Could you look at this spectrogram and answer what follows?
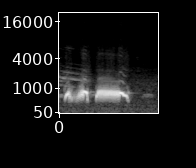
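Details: Loud, clear spotted dove calling coo from a decoy recording used to provoke and train doves. A quick double coo leads into a sustained, purring rolled note that drops off sharply. No other sounds are present.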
